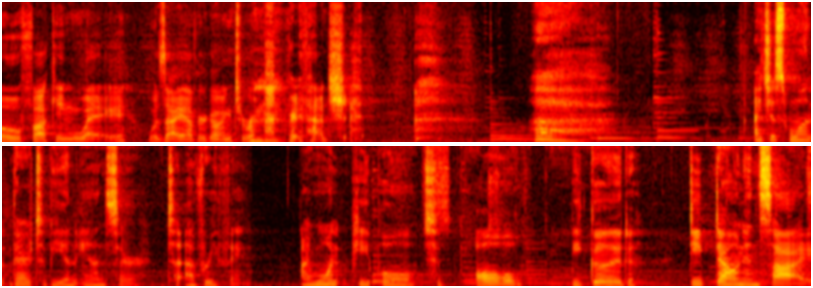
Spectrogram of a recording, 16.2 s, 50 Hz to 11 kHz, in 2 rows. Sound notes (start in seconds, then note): 5.3 sigh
